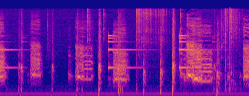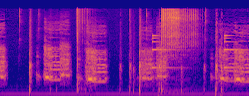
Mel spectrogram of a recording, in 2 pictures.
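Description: Cartoon chickens from the video game Bawk Bawk Battles cluck and crow in quick bursts with bright chimes between them, loud and close, with no talking.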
